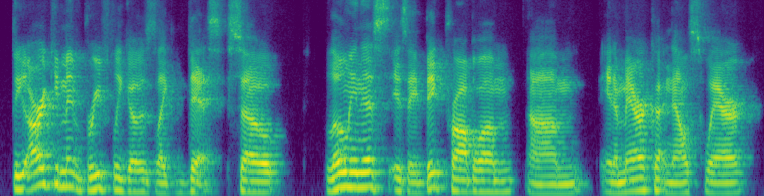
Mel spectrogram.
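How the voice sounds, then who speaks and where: In a quiet background, a man with an unremarkable speaking voice talks at a fairly slow pace, with medium pitch and ordinary pitch variation. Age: 20s. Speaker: writer on mental health science. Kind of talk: casual interview.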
